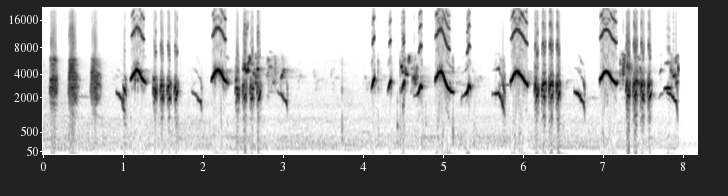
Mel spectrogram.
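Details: Fierce long-tailed shrike in full voice, alternating scratchy buzzy bursts with clear looping whistles that rise then drop, delivered in two rapid bouts separated by a short pause.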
